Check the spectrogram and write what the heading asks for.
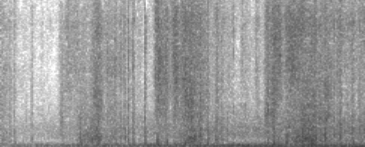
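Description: Steady crunching footsteps of a woman trudging through snow past apartment blocks and small shops in a Stockholm neighborhood, a muffled rhythmic crunch over a constant low rumble of cold wind, with no voices.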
